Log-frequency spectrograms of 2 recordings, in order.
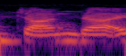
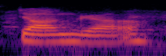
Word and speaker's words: Jangda: It's not Jangda. It's pronounced Jangra, just for future reference.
